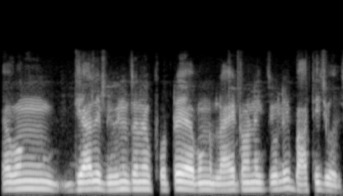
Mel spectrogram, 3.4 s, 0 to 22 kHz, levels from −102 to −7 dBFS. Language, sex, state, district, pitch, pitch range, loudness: Bengali, male, West Bengal, Dakshin Dinajpur, 145 Hz, 135-150 Hz, -21 LUFS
